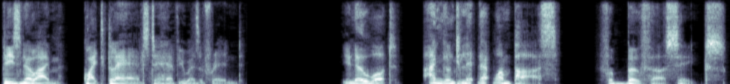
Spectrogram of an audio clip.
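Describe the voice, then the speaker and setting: An actor playing a melancholy, formal old British former taxman in a video game, husky and measured in his wordy speech. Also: fairly low pitch, sing-song, a bit bright, dry recording, studio quality, heavily acted. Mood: polite, hesitant. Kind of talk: video game character dialogue.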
